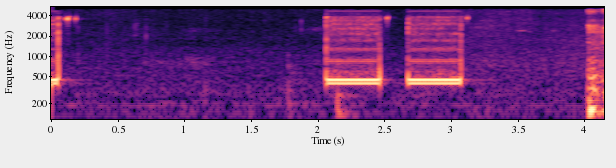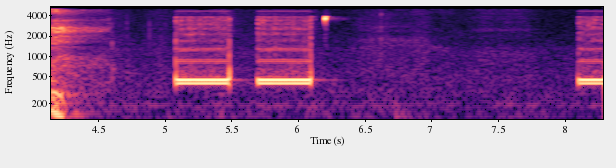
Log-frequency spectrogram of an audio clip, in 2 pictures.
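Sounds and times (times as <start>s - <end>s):
phone ringback tone of an outgoing call: 2.1s - 3.1s, 5.1s - 6.2s.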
